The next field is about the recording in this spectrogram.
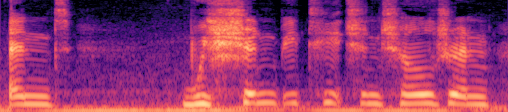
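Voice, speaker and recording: A woman's voice: fairly high pitch, little pitch movement, unhurried, a bit bright, poor audio. A young woman chatting casually for a vlog, airing her opinions in an exasperated, emphatic way and repeating herself. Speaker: vlogger.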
